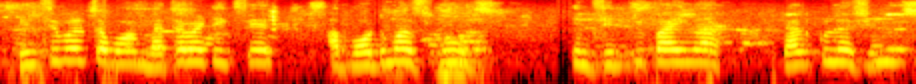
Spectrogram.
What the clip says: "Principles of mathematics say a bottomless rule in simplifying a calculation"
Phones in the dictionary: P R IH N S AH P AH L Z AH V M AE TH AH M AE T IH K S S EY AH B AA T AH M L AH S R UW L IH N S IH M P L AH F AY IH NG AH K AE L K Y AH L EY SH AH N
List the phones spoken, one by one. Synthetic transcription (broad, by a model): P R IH N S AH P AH L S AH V M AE T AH M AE T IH K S S EY AH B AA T M AH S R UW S IH N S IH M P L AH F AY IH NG AH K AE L K Y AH L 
